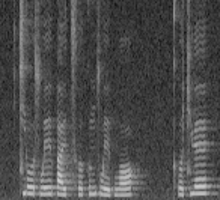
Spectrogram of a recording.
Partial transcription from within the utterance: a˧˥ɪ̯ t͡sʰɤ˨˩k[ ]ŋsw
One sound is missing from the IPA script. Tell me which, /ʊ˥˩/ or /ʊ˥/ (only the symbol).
ʊ˥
